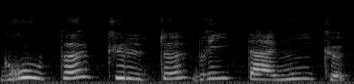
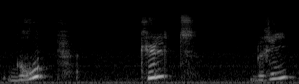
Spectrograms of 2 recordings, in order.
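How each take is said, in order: First: It is said in a southern French accent. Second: It is said in a standard French accent.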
